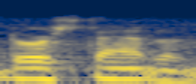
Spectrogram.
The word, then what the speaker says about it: Dorstanton: in the series about the whorehouse sorry house door Stanton did I get the day pronounce it Chris yeah alright yeah that's right door standin okay who's head dad Craven is a vampire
